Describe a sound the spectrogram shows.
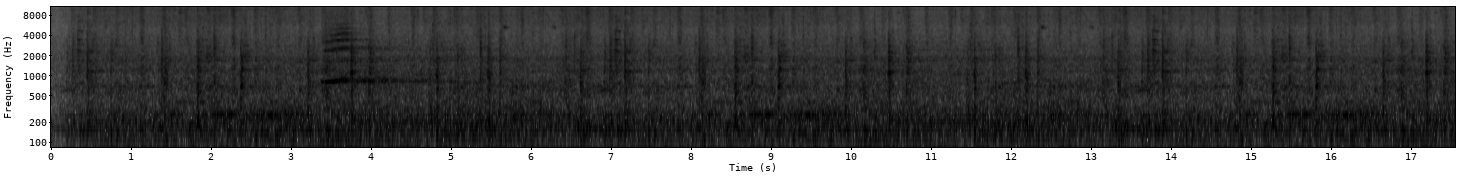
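A train rumbles steadily past close by.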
